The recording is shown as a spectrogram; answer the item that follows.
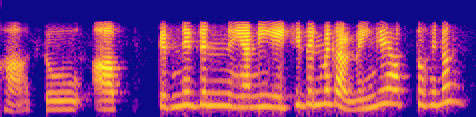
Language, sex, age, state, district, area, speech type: Hindi, female, 18-30, Madhya Pradesh, Narsinghpur, urban, conversation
